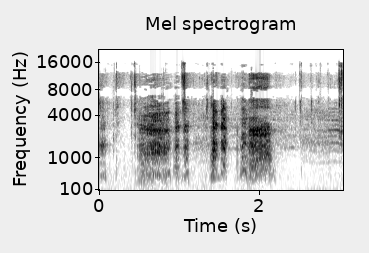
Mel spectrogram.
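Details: Wild macaws feeding on peanuts and fruit at a balcony in chick season, some carrying food off to their young; harsh, raspy squawks in several drawn-out bursts, with short grating notes between them.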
